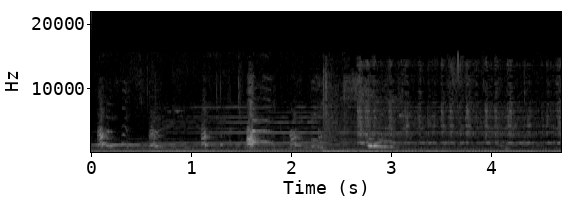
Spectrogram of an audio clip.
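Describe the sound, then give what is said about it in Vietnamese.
Dogs whimper and yelp along a village road, tails tucked. A run of short, high yelps and thin whines is followed by a drawn-out whimper over a low rumbling background. “Thậm chí những con chó ở hai bên đường như cảm nhận một sự gì đó, chúng nó cụp đuôi cứ ăng ẳng lên.”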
